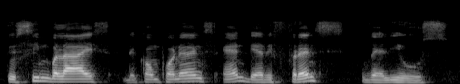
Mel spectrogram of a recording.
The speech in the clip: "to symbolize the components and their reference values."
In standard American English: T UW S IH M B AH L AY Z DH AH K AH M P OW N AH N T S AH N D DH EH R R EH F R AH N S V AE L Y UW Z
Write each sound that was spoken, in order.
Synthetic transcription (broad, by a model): T UW S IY M B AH L AY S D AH K AH M P OW N AH N T S AH N D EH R R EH F R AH N S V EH L Y UW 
